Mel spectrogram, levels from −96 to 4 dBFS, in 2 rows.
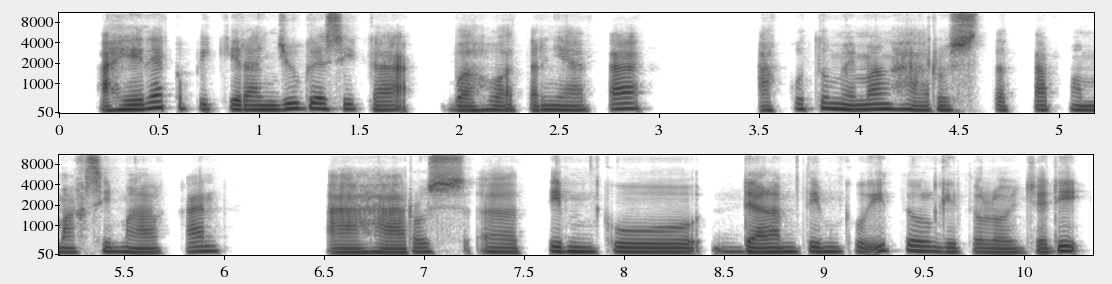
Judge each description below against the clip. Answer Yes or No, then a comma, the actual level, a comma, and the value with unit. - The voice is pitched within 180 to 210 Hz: No, medium, 140 Hz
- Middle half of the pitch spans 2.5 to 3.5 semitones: Yes, average, 2.8 semitones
